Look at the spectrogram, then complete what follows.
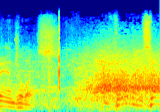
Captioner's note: cheering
